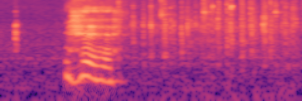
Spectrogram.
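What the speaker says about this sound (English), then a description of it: "Sorry, typing feverishly." Fast, steady clicking of keys on a computer keyboard runs for over a second, starting just after a short voiced sound.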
